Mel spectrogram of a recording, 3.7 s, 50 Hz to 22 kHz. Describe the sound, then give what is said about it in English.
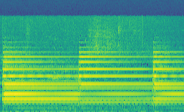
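A bell of Grace Presbyterian Church in Jenkintown, Pennsylvania, rung at 3 o'clock Eastern time, tolls loudly three times at a slow, steady pace, each strike blooming into a rich, sustained ring that overlaps the next, with no voices present. “Those bells from Grace Presbyterian Church in Jenkintown, Pennsylvania.”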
